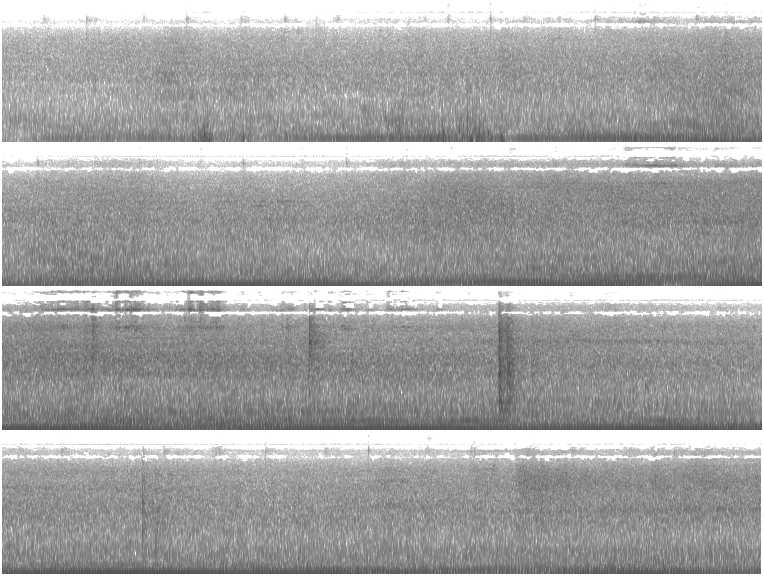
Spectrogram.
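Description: Steady low engine hum of heavy road vehicles running in city street traffic, building up over the first few seconds, with one sharp click about two-thirds of the way through.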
